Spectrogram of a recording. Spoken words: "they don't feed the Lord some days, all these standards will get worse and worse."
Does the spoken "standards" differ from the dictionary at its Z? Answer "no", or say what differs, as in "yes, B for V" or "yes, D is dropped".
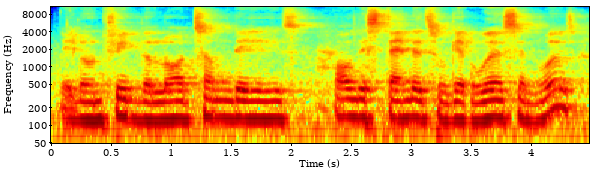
yes, S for Z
